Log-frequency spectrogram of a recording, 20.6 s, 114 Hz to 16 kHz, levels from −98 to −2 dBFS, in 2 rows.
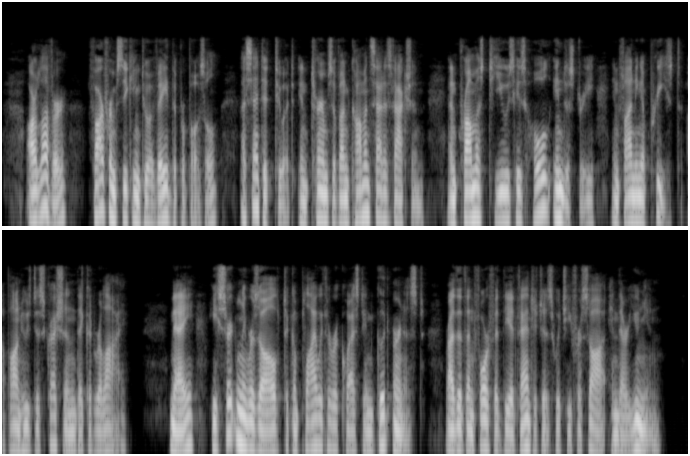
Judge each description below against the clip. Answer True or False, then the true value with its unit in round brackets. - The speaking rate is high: False (165 wpm)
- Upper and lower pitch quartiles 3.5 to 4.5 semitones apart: True (3.8 semitones)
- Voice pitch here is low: True (110 Hz)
